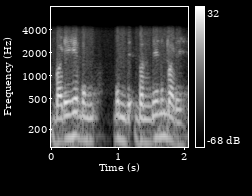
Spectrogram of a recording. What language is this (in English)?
Dogri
